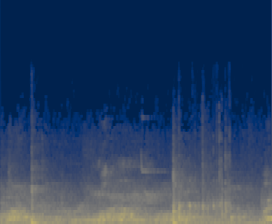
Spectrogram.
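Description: A football being kicked on a pitch: two dull thuds about two seconds apart, over players' voices calling.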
